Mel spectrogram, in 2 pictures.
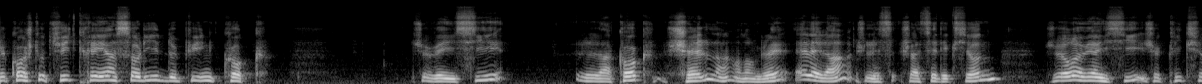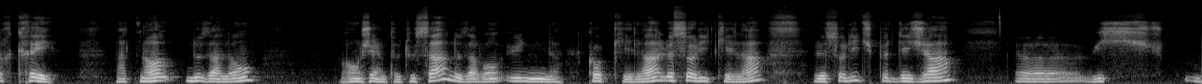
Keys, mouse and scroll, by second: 2.3 click, 3.8 click, 4.4 scroll down 2, 7.9 click, 10.5 click, 12.2 click, 14.3 click, 17.9-19.3 scroll down 1, 19.3 click.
